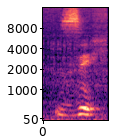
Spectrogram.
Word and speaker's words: sich: So there is our Z sound and our closed E, sehnet, sich. All right, so again, that vowel is I, like in the word is, and there's your Ich laut, like in Houston, sich.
